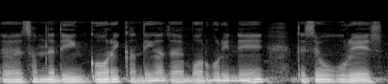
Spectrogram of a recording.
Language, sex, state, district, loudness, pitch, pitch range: Chakma, male, Tripura, Unakoti, -13 LUFS, 100 Hz, 100-110 Hz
